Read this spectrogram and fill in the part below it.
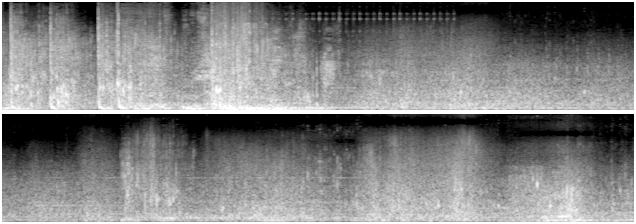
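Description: A muffled underwater rumble carries on throughout.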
